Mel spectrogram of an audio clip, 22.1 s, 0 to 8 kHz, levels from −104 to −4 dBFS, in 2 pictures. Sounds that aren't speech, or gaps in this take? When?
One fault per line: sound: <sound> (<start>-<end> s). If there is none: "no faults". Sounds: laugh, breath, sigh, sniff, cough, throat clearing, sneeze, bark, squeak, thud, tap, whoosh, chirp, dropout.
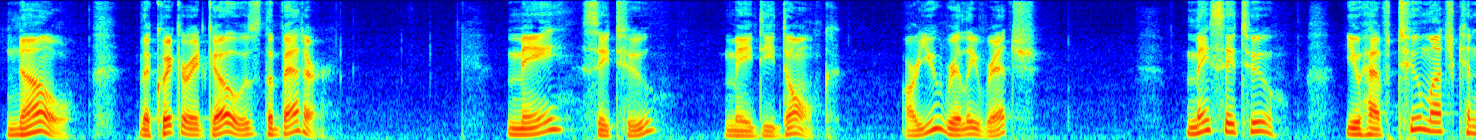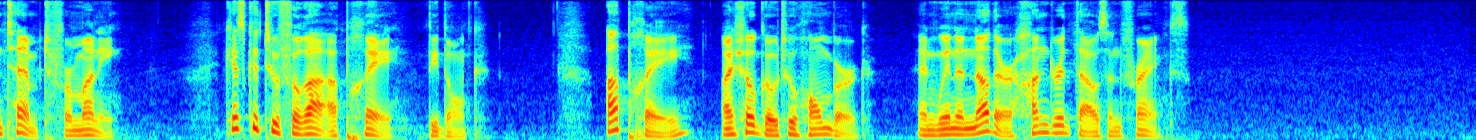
no faults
